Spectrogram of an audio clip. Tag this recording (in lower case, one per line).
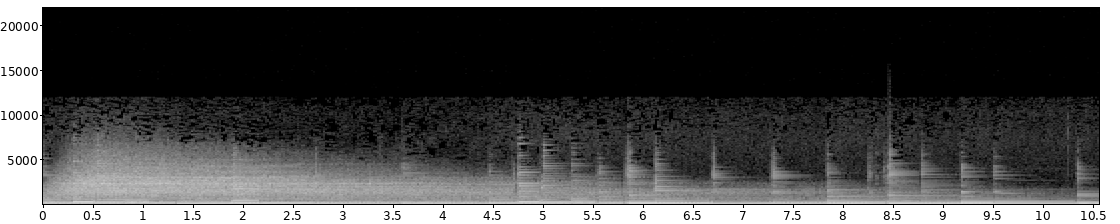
gong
